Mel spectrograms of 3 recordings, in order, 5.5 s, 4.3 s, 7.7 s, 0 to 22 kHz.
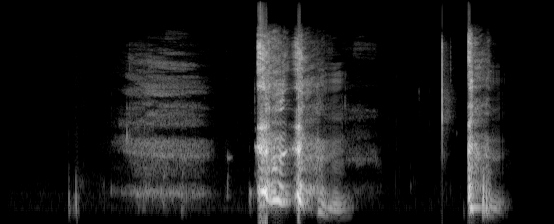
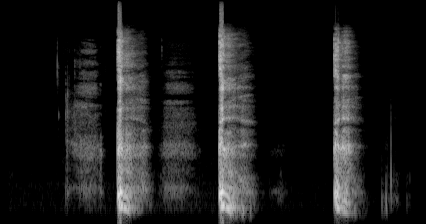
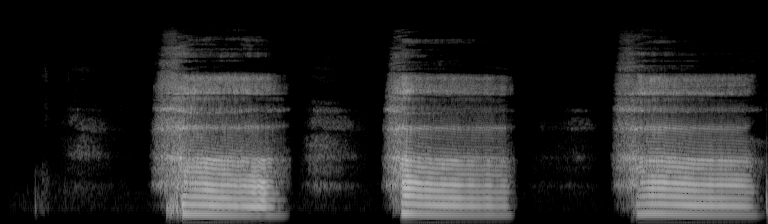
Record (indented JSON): {
  "cough_length": "5.5 s",
  "cough_amplitude": 32768,
  "cough_signal_mean_std_ratio": 0.26,
  "three_cough_length": "4.3 s",
  "three_cough_amplitude": 32768,
  "three_cough_signal_mean_std_ratio": 0.25,
  "exhalation_length": "7.7 s",
  "exhalation_amplitude": 15434,
  "exhalation_signal_mean_std_ratio": 0.55,
  "survey_phase": "beta (2021-08-13 to 2022-03-07)",
  "age": "18-44",
  "gender": "Male",
  "wearing_mask": "No",
  "symptom_cough_any": true,
  "symptom_runny_or_blocked_nose": true,
  "symptom_fatigue": true,
  "symptom_onset": "3 days",
  "smoker_status": "Never smoked",
  "respiratory_condition_asthma": true,
  "respiratory_condition_other": false,
  "recruitment_source": "Test and Trace",
  "submission_delay": "2 days",
  "covid_test_result": "Negative",
  "covid_test_method": "RT-qPCR"
}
